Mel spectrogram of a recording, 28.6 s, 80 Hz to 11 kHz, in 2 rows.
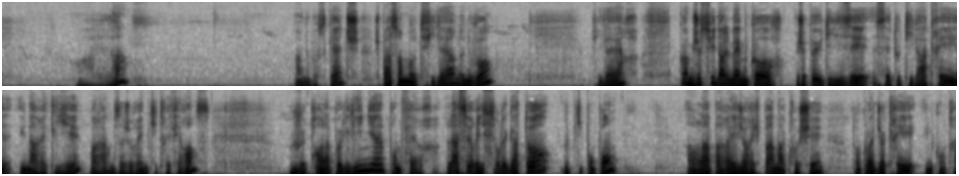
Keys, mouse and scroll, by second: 1.3 click, 4.9 scroll up 1, 7.4 click, 8.4 click, 13.9 click, 15.3 click, 17.3 right click, 20.1 click, 23.4 click.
